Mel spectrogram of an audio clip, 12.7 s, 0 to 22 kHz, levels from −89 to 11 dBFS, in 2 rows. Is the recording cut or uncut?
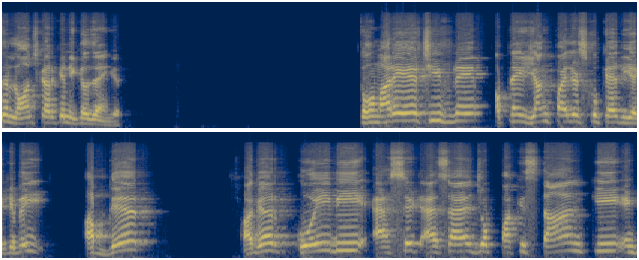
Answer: uncut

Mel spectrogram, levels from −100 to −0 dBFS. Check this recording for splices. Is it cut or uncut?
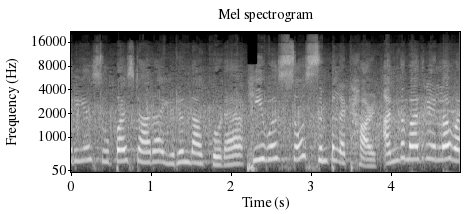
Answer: cut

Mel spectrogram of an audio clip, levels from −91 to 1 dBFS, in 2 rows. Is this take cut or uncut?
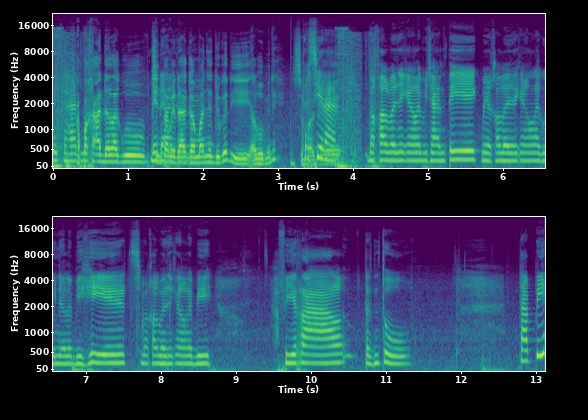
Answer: cut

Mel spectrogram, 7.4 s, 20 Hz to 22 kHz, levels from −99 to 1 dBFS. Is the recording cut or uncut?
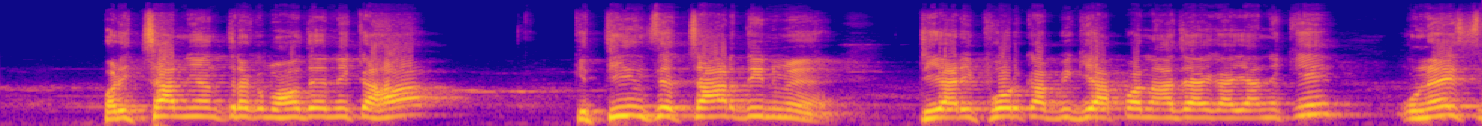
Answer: uncut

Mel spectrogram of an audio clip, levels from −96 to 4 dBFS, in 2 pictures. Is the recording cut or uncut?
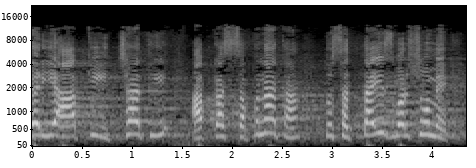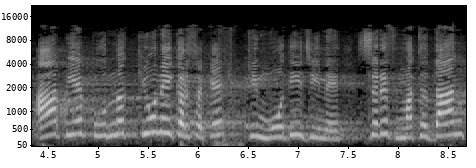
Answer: cut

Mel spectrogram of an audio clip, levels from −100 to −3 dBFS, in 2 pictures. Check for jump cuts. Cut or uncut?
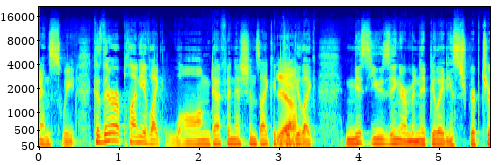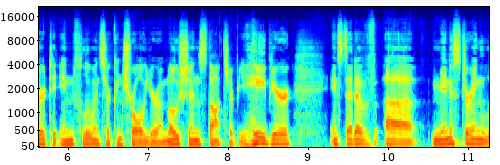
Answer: uncut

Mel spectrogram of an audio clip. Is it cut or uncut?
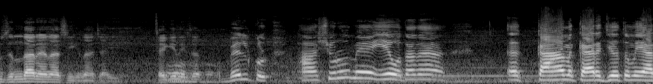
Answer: cut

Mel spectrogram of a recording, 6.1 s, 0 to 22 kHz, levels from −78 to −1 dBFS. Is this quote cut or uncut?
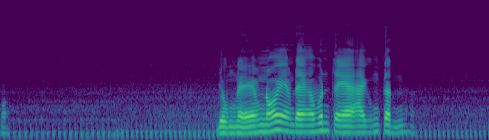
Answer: cut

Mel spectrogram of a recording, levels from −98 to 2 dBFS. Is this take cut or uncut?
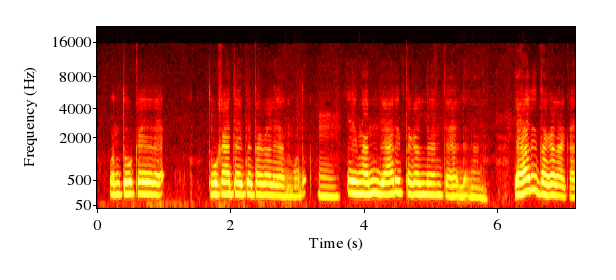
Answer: uncut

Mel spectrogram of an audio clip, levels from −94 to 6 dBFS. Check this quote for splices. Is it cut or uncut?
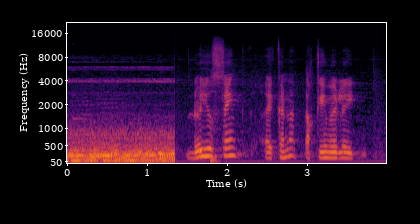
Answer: cut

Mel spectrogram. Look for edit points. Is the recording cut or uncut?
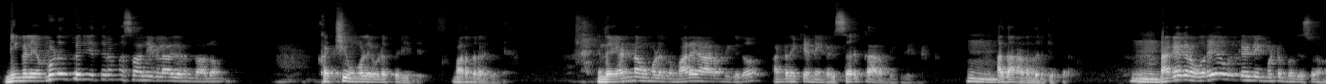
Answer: uncut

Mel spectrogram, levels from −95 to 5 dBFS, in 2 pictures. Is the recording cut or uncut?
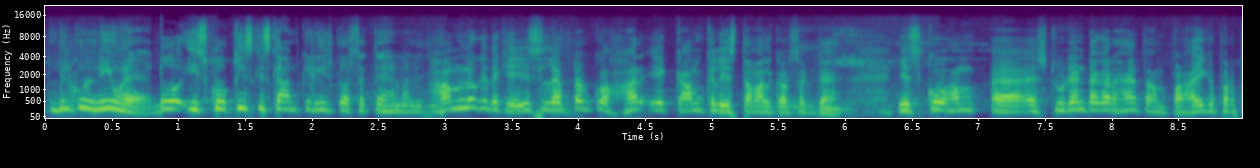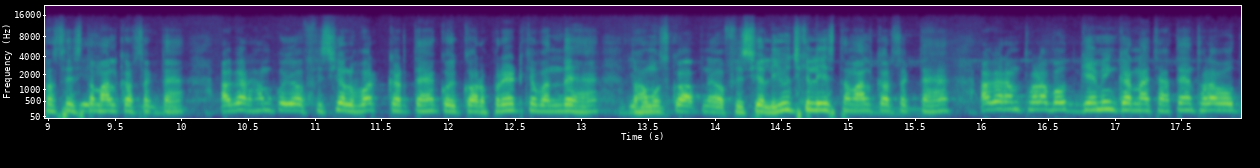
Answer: uncut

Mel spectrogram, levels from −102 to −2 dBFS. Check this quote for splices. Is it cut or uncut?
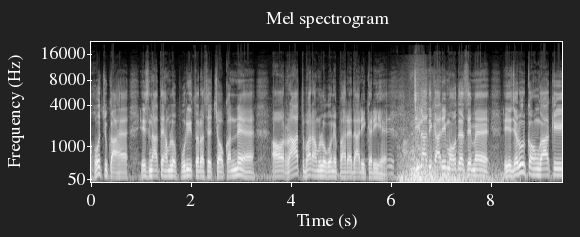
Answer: cut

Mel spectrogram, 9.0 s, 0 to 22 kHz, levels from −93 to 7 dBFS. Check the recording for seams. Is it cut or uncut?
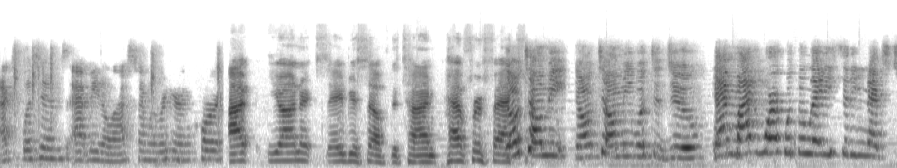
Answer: cut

